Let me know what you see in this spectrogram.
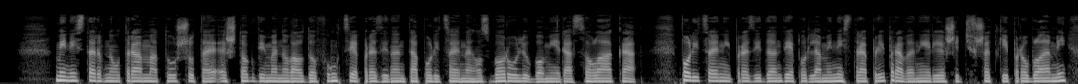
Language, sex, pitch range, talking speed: Slovak, female, 135-155 Hz, 120 wpm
